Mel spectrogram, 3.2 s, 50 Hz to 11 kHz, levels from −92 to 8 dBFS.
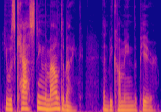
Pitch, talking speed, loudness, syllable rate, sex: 130 Hz, 165 wpm, -20 LUFS, 5.1 syllables/s, male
